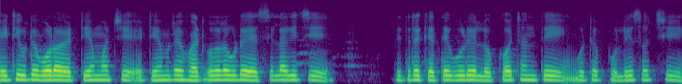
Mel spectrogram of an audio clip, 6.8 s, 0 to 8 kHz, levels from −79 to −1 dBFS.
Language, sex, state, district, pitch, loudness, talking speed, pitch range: Odia, male, Odisha, Sambalpur, 160 Hz, -17 LUFS, 220 wpm, 155-165 Hz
